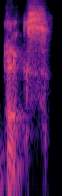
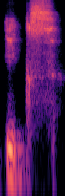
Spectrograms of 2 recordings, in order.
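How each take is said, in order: First: The letter is said the English way. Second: The letter is said the Italian way. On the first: "not X" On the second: "the letter is pronounced in Italian like X"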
